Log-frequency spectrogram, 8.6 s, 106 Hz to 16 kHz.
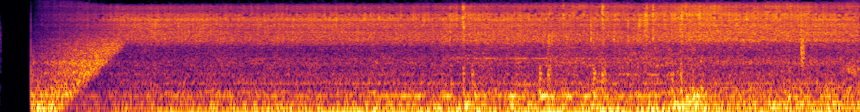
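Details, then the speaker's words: Jaguar F-Type R in the rear cabin at highway speed, about 70 mph with the spoiler deployed: steady road roar with a faint irregular flapping tick. Loose weatherstrip near the tailgate flaps in the wind; the audio was modulated. "flapping noise is caused by loose weather stripping material near the tailgate."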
